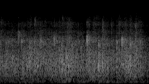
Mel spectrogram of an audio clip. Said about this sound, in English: Give our friends from the Pacific Northwest a big hand clap.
